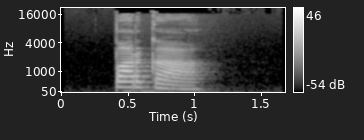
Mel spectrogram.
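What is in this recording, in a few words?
"паркаа", Komi, female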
